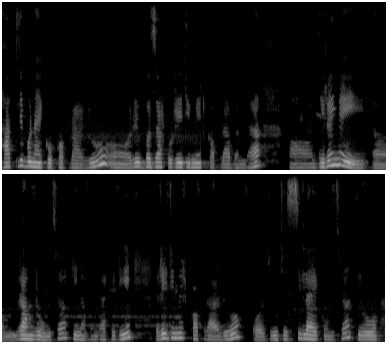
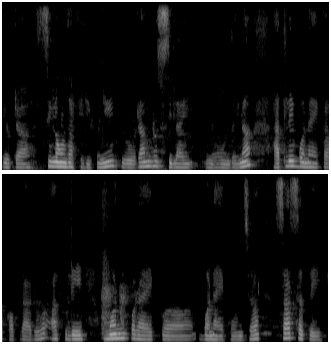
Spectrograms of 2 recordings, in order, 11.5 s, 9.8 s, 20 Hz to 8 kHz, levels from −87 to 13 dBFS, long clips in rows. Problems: background sounds at intervals, background conversations at intervals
